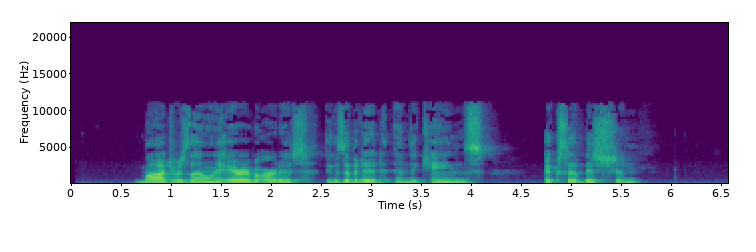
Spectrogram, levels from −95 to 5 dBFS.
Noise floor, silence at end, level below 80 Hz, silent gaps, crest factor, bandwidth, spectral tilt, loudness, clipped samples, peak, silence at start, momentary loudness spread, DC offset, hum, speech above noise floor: -67 dBFS; 0.9 s; -56 dBFS; none; 22 dB; 11.5 kHz; -5.5 dB/octave; -22 LUFS; under 0.1%; -2 dBFS; 0.65 s; 12 LU; under 0.1%; none; 46 dB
